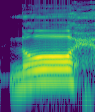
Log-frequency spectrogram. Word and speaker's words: نوح: قال نوح الرب نوح الرب نون واو پیش، نو واو ساکن سے پہلے پیش ہو تو واو مدہ، اس کو دو حرکات لمبا کریں گے. نو آگے ہا کو را کے ساتھ ملانا ہے، ہا کو تلفظ کے ساتھ پڑھیں گے.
